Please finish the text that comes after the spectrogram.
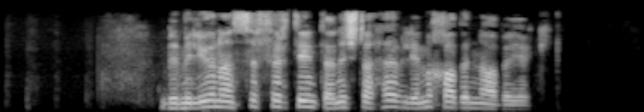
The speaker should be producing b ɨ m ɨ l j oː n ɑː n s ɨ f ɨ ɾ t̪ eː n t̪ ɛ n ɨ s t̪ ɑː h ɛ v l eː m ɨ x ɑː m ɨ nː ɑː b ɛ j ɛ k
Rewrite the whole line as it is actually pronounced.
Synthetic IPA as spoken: b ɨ m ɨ l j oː n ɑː n s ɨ f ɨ ɾ t̪ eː n t̪ ɛ n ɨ ʃ t̪ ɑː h ɛ v l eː m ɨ x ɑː b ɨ nː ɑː b ɛ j ɛ k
